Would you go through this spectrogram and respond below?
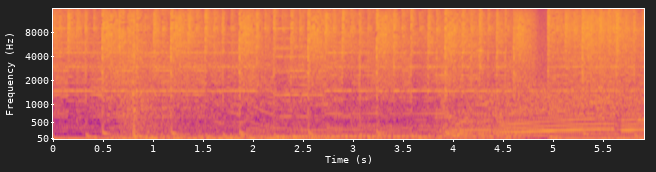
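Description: A Jaguar races in Forza Horizon 4, its engine roaring loud and close throughout with rising revs and a sustained tire squeal as it skids through a turn near the end.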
